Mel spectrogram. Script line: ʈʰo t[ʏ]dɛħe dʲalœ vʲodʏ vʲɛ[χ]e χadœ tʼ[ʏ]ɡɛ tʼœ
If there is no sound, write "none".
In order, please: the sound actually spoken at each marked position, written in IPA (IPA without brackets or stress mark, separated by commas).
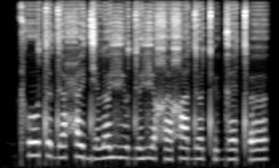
ə, χ, y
